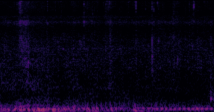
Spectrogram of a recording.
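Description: Footsteps and handling rumble on the microphone as the camera is carried forward, with a few faint clicks.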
